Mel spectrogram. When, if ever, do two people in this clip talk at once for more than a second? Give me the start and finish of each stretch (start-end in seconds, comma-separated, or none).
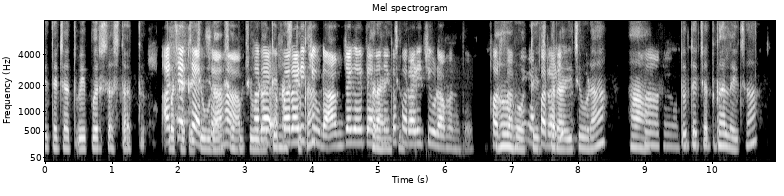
1.9-4.0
